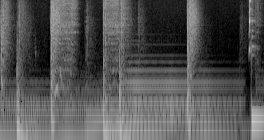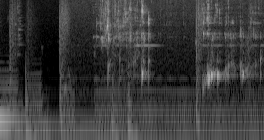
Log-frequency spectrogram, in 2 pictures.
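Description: Havana Club rum is poured into a glass: a few hollow glugs and glassy clinks, then a softer splashing trickle of liquid with light drips. No one speaks.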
